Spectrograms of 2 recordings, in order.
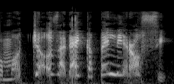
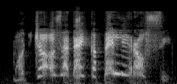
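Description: First: Shrill, high squawking parrot voice; parrot's screech. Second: High, loud contemptuous parrot screech; scornful parrot squawk. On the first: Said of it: "continuò a intervalli a lanciare il suo". (strillo di pappagallo acuto e forte) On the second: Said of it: "con tono di disprezzo profondo". (strillo sprezzante di pappagallo) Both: A narrator's reading.

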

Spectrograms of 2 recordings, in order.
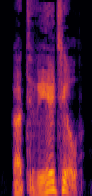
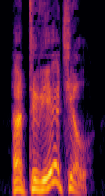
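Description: First: Lower, held-in disbelief before the outburst; low incredulous echo. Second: Higher, rising outrage on the repeat; indignant louder echo. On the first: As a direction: repeat it low, as if hardly believing it. Furious hunter echoes the word. (глухо, недоверчиво переспросить) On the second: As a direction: throw the word back angrily. Furious hunter repeats, louder. (возмущённо, громче переспросить) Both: A narrator's reading.

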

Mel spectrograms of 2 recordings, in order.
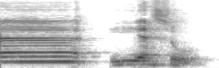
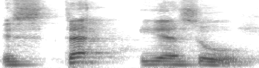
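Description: First: استايسوا raised and slow with a long alif; alif form. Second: Slow استأيسوا, hamza moved before the ya; swapped hamza. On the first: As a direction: stretch the alif in استايسوا up high. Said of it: "ثم أبدل الهمزة ألفا". (استايسوا بألف ممدودة وصوت أعلى) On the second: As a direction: say استأيسوا slowly, hamza then ya. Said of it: "فصارت". (استأيسوا ببطء: الهمزة قبل الياء) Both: Shown as a demonstration.

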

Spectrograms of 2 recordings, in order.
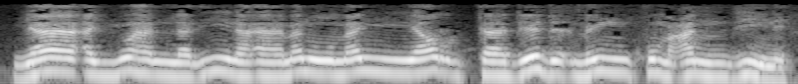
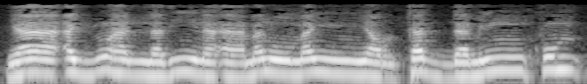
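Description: First: يرتدد as yar-ta-did; unmerged dals. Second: يرتد as yartadda, one doubled d; merged dals. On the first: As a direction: recite يرتدد with two separate d's. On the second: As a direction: recite يرتد with the two d's fused. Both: Shown as a demonstration. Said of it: "والفك والإدغام وردت بهما اللغة".

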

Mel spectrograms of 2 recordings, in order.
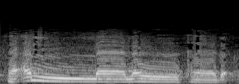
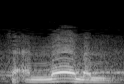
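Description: First: فأما slow, ف set apart and hamza pushed; push after fa. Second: فأما run together, no push on the hamza; wrong stress. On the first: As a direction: lean on أما and draw out فأما. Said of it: "قل". (نطق فأما ببطء مع دفع الهمزة) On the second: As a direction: say فأما quicker as one word. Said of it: "ولا تقل". (نطق فأما دون دفع الهمزة) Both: Shown as a demonstration.

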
